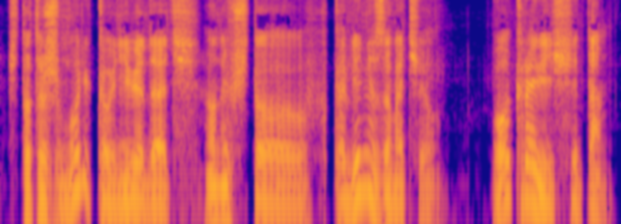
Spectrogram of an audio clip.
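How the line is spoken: Grumbling. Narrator (Russian): Вольбаш проворчал

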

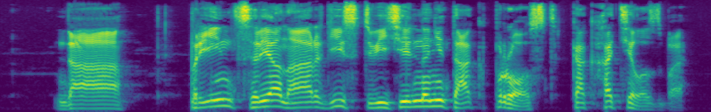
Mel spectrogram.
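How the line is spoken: After laughing, amused. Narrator (Russian): отсмеявшись, произнес Ледгар

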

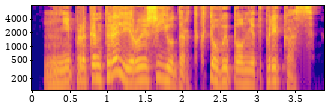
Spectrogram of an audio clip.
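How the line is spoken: Grumbling. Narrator (Russian): проворчал Эстарм

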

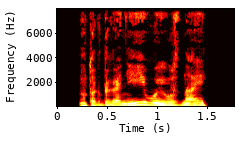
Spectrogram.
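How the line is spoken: Barked. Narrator (Russian): гаркнул я

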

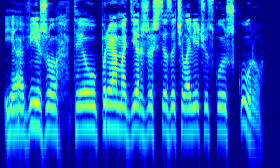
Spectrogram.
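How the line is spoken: Growled. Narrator (Russian): прорычал белый князь

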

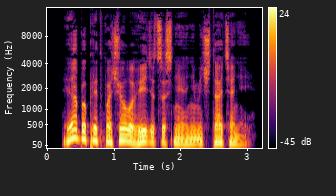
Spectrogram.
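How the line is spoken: Dejected. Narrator (Russian): уныло сказал Лоусон

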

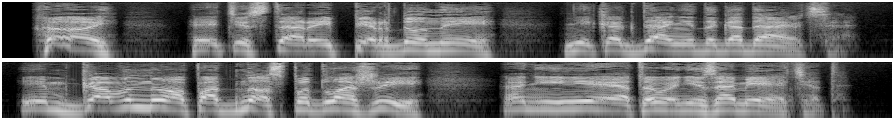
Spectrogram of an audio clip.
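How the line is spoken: Laughing loudly. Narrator (Russian): расхохотался начальник

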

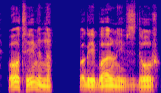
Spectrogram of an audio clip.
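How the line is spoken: Sighing. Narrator (Russian): вздохнув, сказал Лапшин

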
